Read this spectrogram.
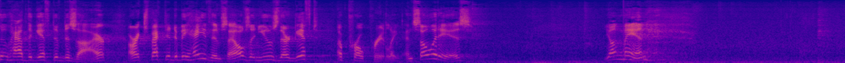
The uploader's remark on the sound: Norman Young Peoples Meeting. Audio Courtesy of Norman, OK Church Of Christ.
